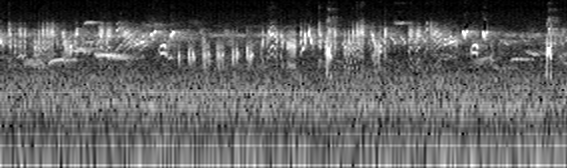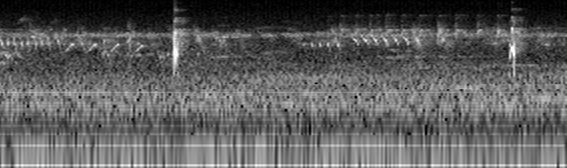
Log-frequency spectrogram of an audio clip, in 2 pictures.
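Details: Melodious warbler in full babbling song for several seconds, a fast varied chatter, then breaking off into near silence with only a few isolated clicks.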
